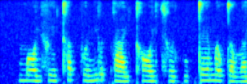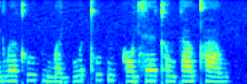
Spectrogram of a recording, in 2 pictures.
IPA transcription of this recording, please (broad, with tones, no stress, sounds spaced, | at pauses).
m ɔː˨˩ j f e˨˥ j kʰ ɐ˧ k̚ f ɵ˨˥ n j ɵ˧ t̚ k aː˨˥ j kʰ ɔː˨˧ j t͡sʰ ɵ˨˩ ɥ kʷ ɐ˨˥ p̚ t̪ ɛː˥ m ɐ˧ w t̪ ɐ˨˩ w l ɐ˧ j w œː˧ kʰ uː˧ p iː˨˩ m ɐ˨˩ j | w ɵ˨ t̚ t̪ʰ uː˧ k̚ ŋ ʊ˨ k̚ h ɔː˨˩ j s ɛː˧ kʰ ɐ˨ ŋ k aː˨˥ w t̪ʰ aː˨˩ w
